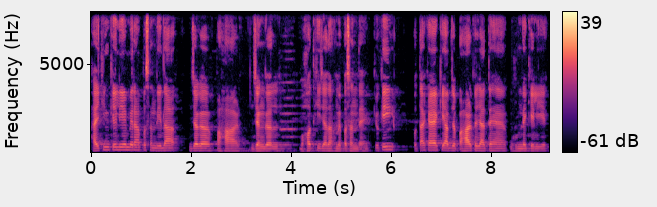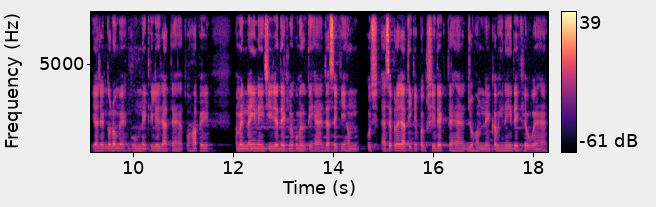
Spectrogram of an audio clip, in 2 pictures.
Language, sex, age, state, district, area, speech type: Hindi, male, 18-30, Uttar Pradesh, Varanasi, rural, spontaneous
